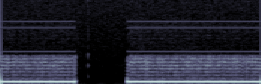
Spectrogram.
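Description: Telephone ringing tone on an outgoing prank call: a loud, steady, single-pitched electronic buzz that cuts off briefly once, then resumes at the same pitch.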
